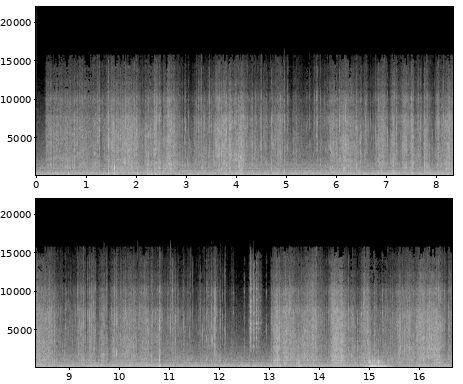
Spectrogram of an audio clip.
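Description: Crinkly plastic packing wrap crackling and rustling as it is handled and torn open by hand, with a short low thump near the end.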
